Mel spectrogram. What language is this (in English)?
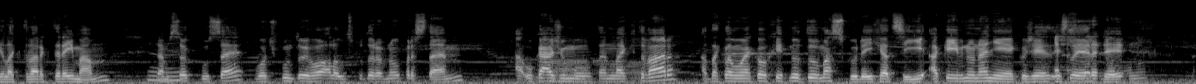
Czech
